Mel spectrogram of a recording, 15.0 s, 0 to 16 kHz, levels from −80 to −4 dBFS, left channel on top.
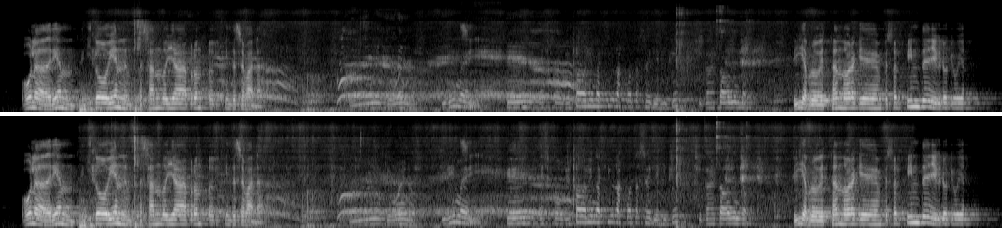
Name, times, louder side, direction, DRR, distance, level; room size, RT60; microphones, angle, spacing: voice 1, 0.3-3.9 7.0-7.2 11.9-14.5, right 1 dB, 5° right, 7 dB, 1.3 m, -29 dB
sound 1, 1.1-13.7, right 2 dB, 50° right, 6.0 m, -46 dB
sound 2, 2.3-4.5 5.0-8.9, left 2 dB, 45° left, 2.8 m, -43 dB
voice 2, 5.2-6.3 6.6-7.2 7.6-11.3, right 3 dB, 80° right, 7 dB, 1.8 m, -39 dB
19.5 x 18.0 x 8.4 m, 1.3 s
head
